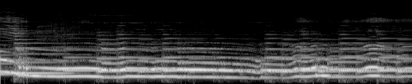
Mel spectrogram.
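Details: A male Siberian Husky howls along to piano music of Beethoven's Für Elise, holding a long, wavering howl that slowly dips and rises.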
